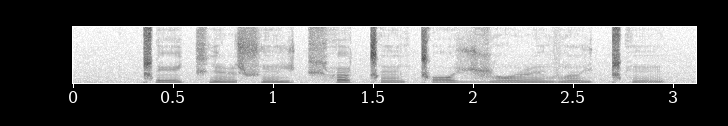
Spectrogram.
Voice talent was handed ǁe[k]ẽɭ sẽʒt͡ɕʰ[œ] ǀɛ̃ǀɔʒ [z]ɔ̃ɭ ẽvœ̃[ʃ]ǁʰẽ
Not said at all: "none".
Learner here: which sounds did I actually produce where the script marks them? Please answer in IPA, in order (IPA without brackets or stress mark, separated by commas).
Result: t͡ɕ, œ, ʐ, ʒ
